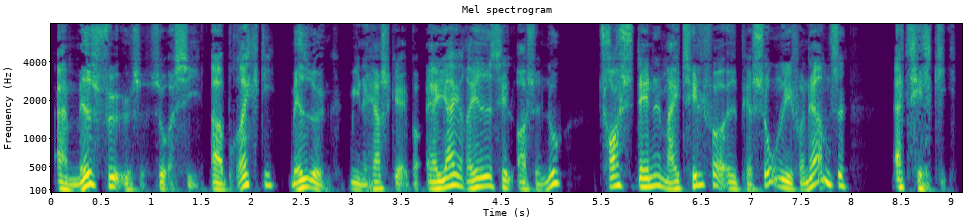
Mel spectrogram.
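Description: A man voicing a pompous, sanctimonious gentleman in a storybook reading, with formal oratory. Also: mid-range voice, big pitch swings, breathy edge, no room sound, studio quality. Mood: magnanimous. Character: pompous, sanctimonious gentleman accuser, self-righteous and smooth-talking.

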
